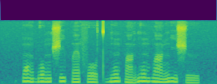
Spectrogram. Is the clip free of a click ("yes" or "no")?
yes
